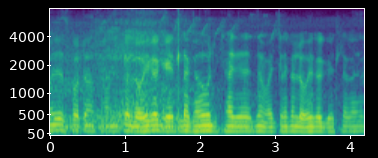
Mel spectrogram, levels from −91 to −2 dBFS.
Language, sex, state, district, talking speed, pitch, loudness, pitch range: Hindi, male, Madhya Pradesh, Katni, 315 wpm, 115 Hz, -16 LUFS, 110-120 Hz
